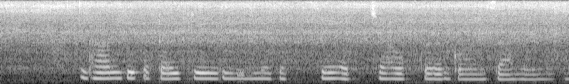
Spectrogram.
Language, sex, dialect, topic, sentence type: Hindi, female, Kanauji Braj Bhasha, agriculture, question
